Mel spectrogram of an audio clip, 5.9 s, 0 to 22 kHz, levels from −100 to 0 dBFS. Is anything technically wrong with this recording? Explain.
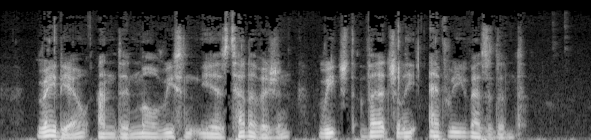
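No, nothing technically wrong can be heard in this speech recording. No technical fault turns up anywhere in the audio.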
